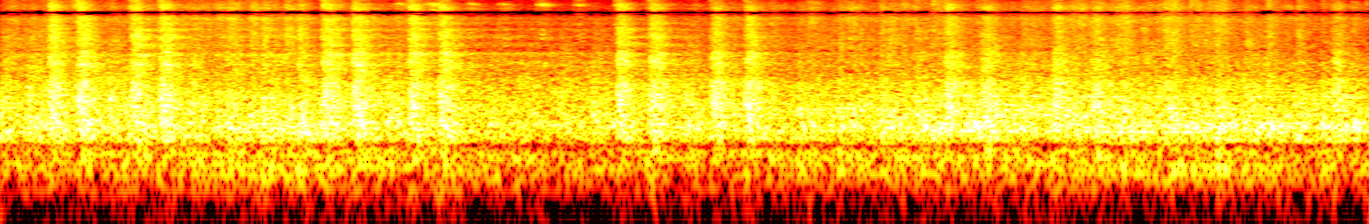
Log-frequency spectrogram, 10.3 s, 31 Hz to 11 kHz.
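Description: JR 113 series electric multiple unit running in past the platform, its wheels clacking over the rail joints in quick pairs of beats as each bogie passes, slowing as it arrives.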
